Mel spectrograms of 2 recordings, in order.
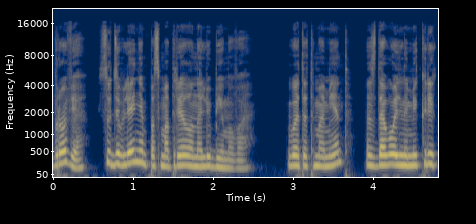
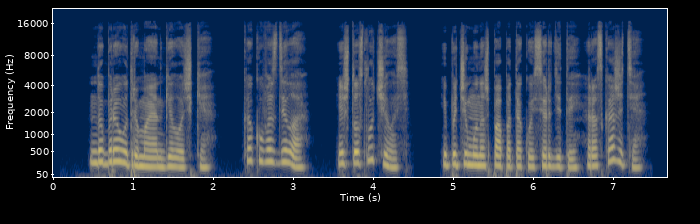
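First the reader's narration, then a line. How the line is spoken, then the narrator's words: Cooing. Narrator (Russian): Ворковала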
